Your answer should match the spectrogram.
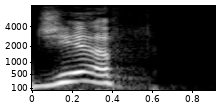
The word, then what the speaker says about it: GIF: He played a short video on the big screen that said it's pronounced GIF with a J, not a G.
